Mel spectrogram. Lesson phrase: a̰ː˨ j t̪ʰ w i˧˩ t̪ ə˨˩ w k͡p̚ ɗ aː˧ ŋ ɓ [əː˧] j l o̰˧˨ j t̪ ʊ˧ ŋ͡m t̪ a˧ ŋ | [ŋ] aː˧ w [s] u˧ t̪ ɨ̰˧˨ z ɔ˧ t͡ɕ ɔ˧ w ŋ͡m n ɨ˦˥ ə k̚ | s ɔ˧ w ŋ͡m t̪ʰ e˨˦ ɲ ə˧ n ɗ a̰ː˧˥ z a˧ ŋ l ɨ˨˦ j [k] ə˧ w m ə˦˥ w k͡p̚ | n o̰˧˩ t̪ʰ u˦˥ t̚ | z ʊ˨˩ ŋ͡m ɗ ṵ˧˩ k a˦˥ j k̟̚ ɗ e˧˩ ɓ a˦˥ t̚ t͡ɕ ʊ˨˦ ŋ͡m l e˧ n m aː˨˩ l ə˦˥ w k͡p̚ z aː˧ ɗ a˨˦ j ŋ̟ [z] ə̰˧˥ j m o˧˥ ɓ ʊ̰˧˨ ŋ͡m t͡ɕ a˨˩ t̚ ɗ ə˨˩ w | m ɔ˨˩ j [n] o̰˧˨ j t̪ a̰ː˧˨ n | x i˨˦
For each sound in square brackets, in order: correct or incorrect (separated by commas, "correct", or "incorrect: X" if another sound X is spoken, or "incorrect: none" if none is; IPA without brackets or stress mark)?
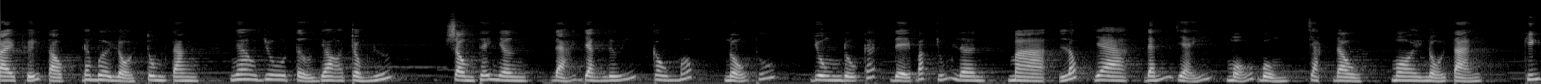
correct, correct, incorrect: z, correct, correct, correct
